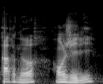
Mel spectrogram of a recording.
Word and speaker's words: Arnor Angeli: Aujourd'hui, j'ai le plaisir d'accueillir Arnor Angeli. Je le prononce bien ?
